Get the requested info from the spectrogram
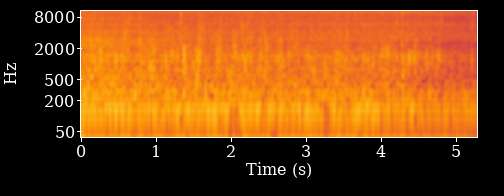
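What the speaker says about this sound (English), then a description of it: "we got a rolling boil right now" Water churns at a rolling boil in a titanium pot on a Jetboil SOL Titanium stove, a dense, steady bubbling hiss close by with a faint burner hum beneath, no voices.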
